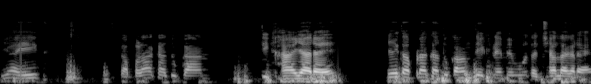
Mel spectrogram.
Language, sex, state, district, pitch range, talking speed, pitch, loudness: Hindi, male, Bihar, Jahanabad, 130-155 Hz, 225 wpm, 135 Hz, -22 LUFS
